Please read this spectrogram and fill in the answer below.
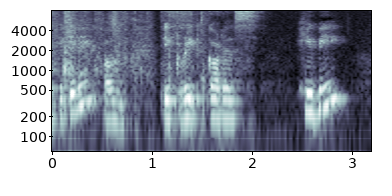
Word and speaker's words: Hebe: of the Greek goddess Hebe, or as Greeks would probably pronounce it, Ivi.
